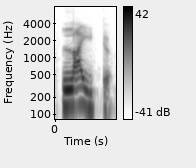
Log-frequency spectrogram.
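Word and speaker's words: light: जी H silent है। लाइट, यहाँ जी एच क्या है?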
